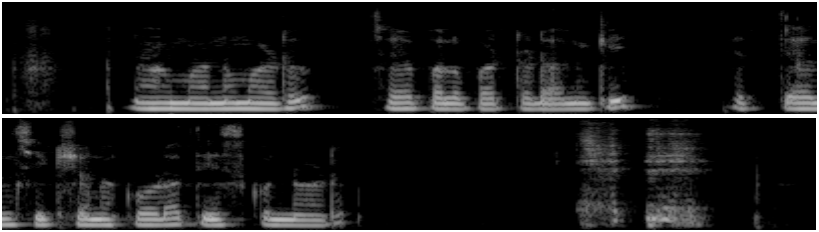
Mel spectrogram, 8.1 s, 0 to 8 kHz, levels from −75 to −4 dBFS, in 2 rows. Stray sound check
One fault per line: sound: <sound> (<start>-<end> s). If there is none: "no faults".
sound: throat clearing (6.8-7.6 s)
